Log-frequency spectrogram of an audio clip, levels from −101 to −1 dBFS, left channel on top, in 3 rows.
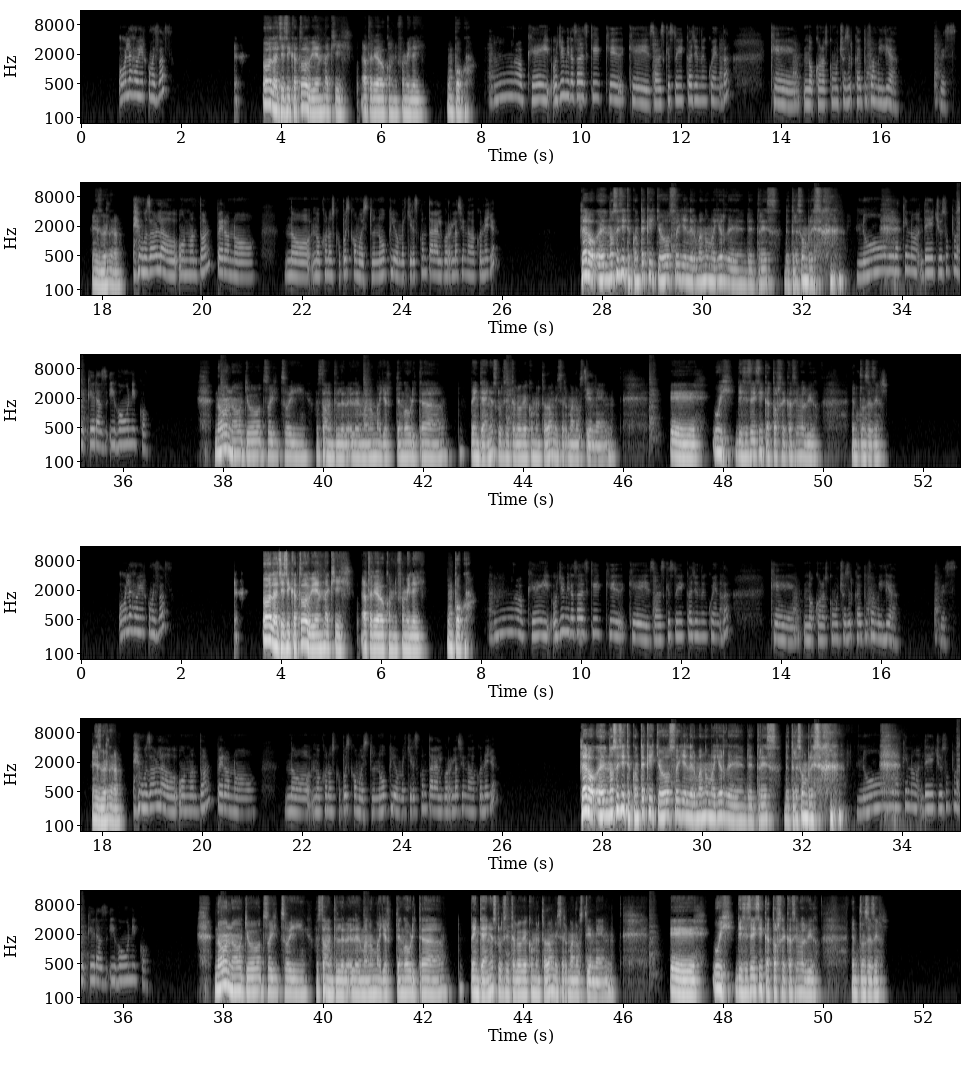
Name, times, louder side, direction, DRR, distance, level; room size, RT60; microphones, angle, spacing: voice 1, 0.8-1.7 8.2-16.3 17.2-17.5 18.6-21.4 21.7-25.9 33.1-36.5 45.2-45.4 50.7-51.3, left 2 dB, 25° left, 0.5 m, -46 dB
voice 2, 3.6-6.8 7.3-7.8 17.8-18.4 27.6-32.8 33.6-33.9 37.5-42.5 43.0-46.4 46.9-50.3 50.6-51.3, right 5 dB, 65° right, 0.3 m, -28 dB
sound 1, 6.1-6.3 8.1-8.4 9.9-10.1 11.4-11.6 12.8-13.0 14.2-14.5 15.7-16.0 17.1-17.3, left 1 dB, 70° left, 1.6 m, -59 dB
sound 2, 29.4-29.9 32.2-32.7 35.1-35.6 37.9-38.5 40.8-41.3 43.7-44.2 46.5-46.7, equal, 5° right, 1.4 m, -58 dB
5.1 x 2.9 x 3.5 m
head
